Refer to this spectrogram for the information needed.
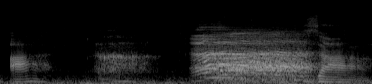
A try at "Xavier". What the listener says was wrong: No. Pronounce the X, please. Xavier.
